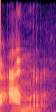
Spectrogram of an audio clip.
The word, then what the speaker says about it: عمرو: بعض الناس يشتبون يقولون عمرو، مو عمرو، هو عمرو، الواو لا تلفظ.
